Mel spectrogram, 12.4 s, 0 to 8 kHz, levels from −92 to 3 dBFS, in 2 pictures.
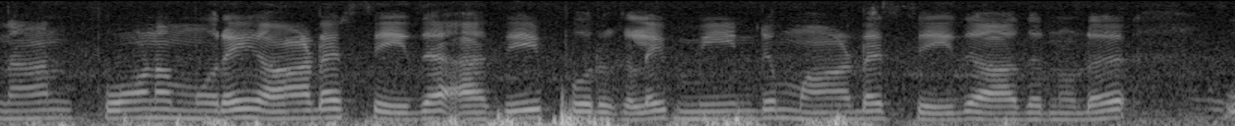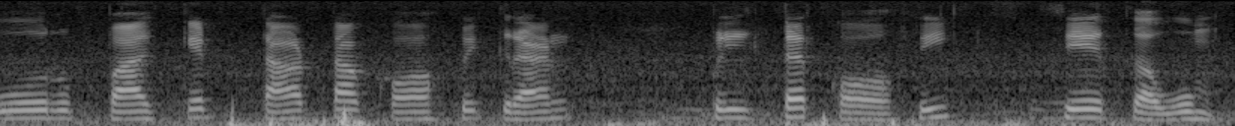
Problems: low volume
